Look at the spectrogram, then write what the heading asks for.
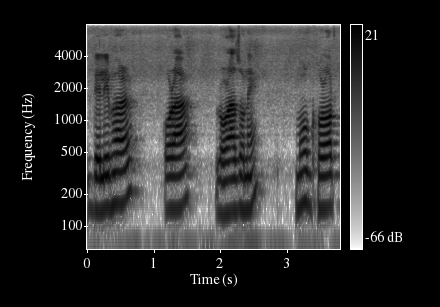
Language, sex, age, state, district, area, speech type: Assamese, male, 30-45, Assam, Sivasagar, urban, spontaneous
